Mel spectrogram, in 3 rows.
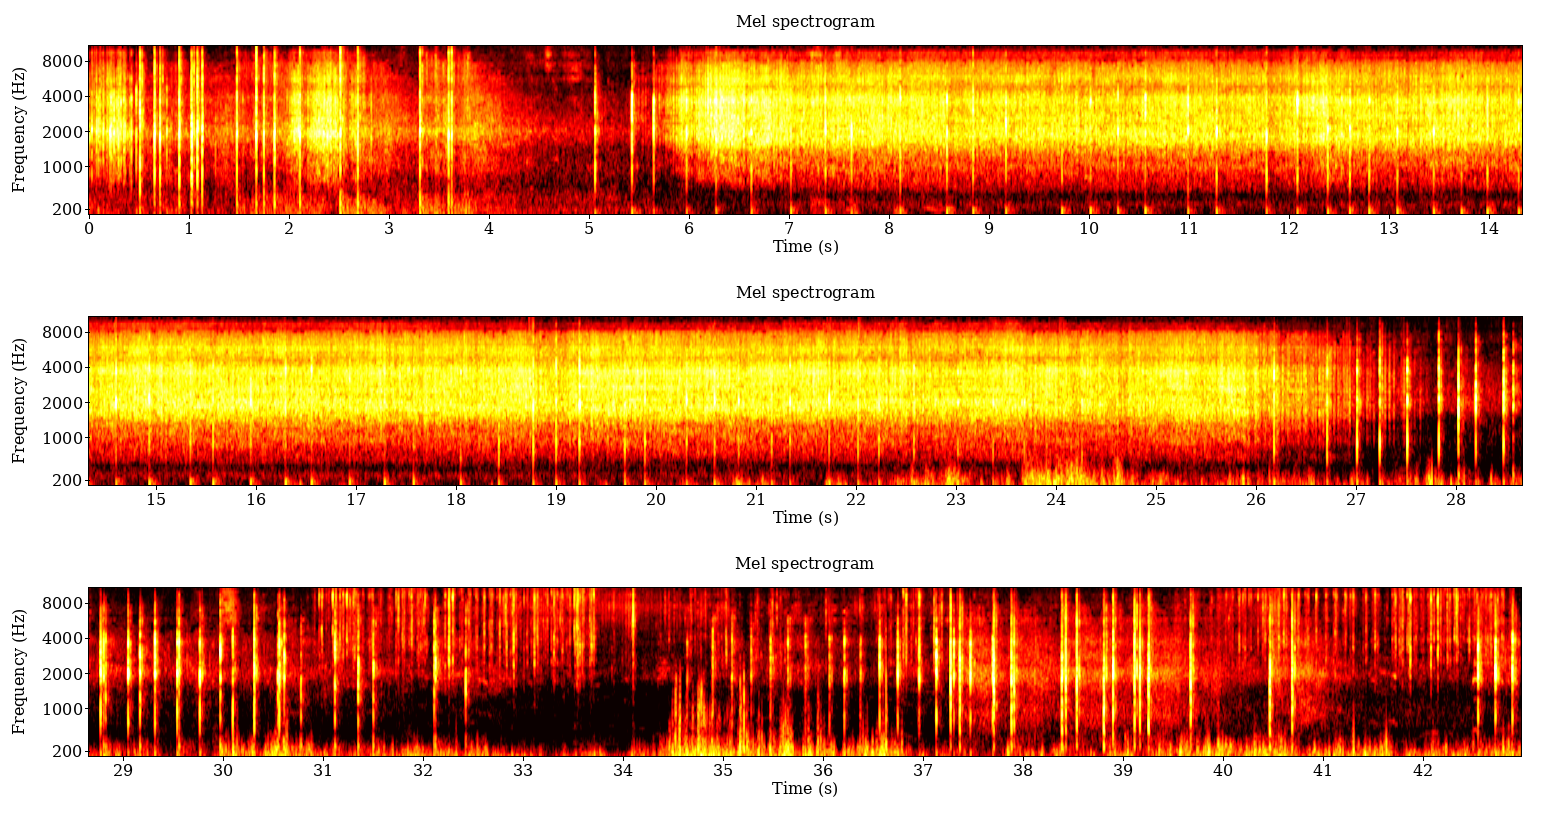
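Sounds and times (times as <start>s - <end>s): deep firework booms: 0.0s - 33.7s, 34.3s - 42.9s
firework hiss and crackle: 0.0s - 42.9s
firework launch thumps: 5.0s - 24.7s.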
